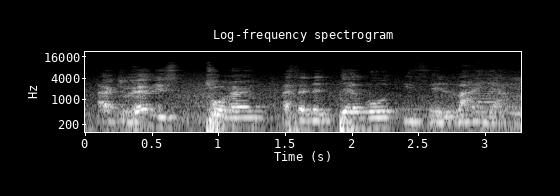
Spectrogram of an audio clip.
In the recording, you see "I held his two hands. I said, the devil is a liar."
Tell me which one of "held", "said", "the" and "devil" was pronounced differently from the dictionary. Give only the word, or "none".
held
